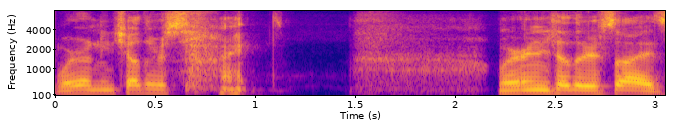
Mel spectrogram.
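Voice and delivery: giggling and laughing through words. Talking to another speaker about being partners, laughing while talking. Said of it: "I'm laughing at this".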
